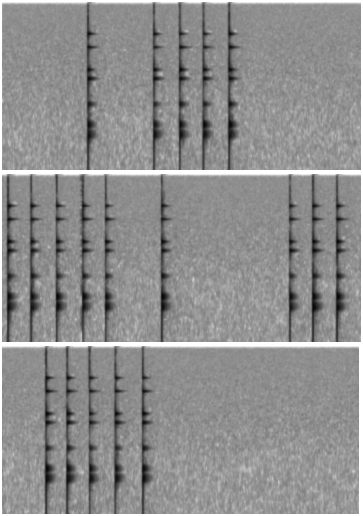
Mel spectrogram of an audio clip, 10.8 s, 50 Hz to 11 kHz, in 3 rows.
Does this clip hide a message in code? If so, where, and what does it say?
Yes: tap code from 0.9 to 8.7 s, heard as taps on a metal pipe, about 4 knocks a second. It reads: DVP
